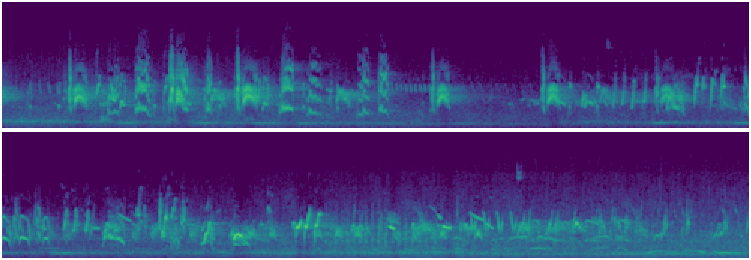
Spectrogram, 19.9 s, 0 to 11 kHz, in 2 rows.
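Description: A dense chorus of desert birds chirping and singing continuously at dawn on Gray Ranch, a 500-square-mile Nature Conservancy easement in the panhandle of New Mexico. Many overlapping high-pitched calls and trills, with a faint steady low hum beneath and no voices.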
